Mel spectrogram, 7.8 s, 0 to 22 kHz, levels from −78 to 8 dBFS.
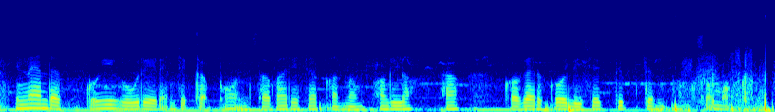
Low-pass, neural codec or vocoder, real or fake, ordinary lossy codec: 19.8 kHz; none; real; none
